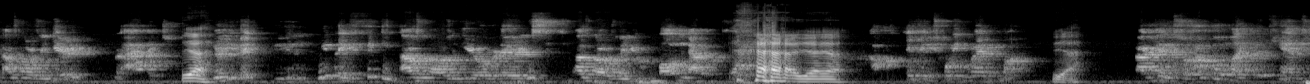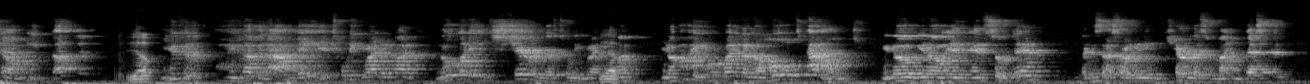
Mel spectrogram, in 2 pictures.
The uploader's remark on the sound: apologize for the bad audio on this episode, we had some technical difficulties and weren't able to do anything about it.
